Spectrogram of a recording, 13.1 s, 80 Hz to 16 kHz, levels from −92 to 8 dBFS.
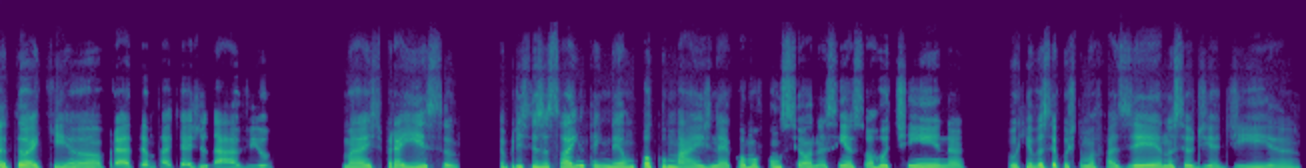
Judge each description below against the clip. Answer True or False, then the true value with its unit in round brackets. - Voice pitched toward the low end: False (225 Hz)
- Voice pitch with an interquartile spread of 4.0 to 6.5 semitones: False (3.4 semitones)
